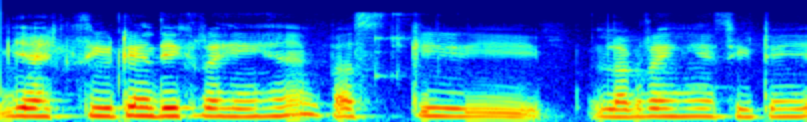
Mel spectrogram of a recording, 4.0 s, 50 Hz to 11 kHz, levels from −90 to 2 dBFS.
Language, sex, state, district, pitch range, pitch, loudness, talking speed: Hindi, female, Maharashtra, Washim, 200-220 Hz, 210 Hz, -18 LUFS, 180 wpm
